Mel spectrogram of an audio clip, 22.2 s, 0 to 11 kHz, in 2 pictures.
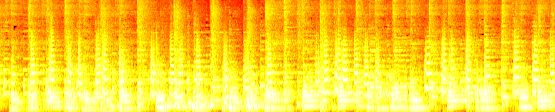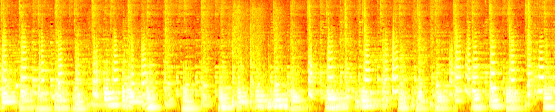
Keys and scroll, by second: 21.2 ctrl+d.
